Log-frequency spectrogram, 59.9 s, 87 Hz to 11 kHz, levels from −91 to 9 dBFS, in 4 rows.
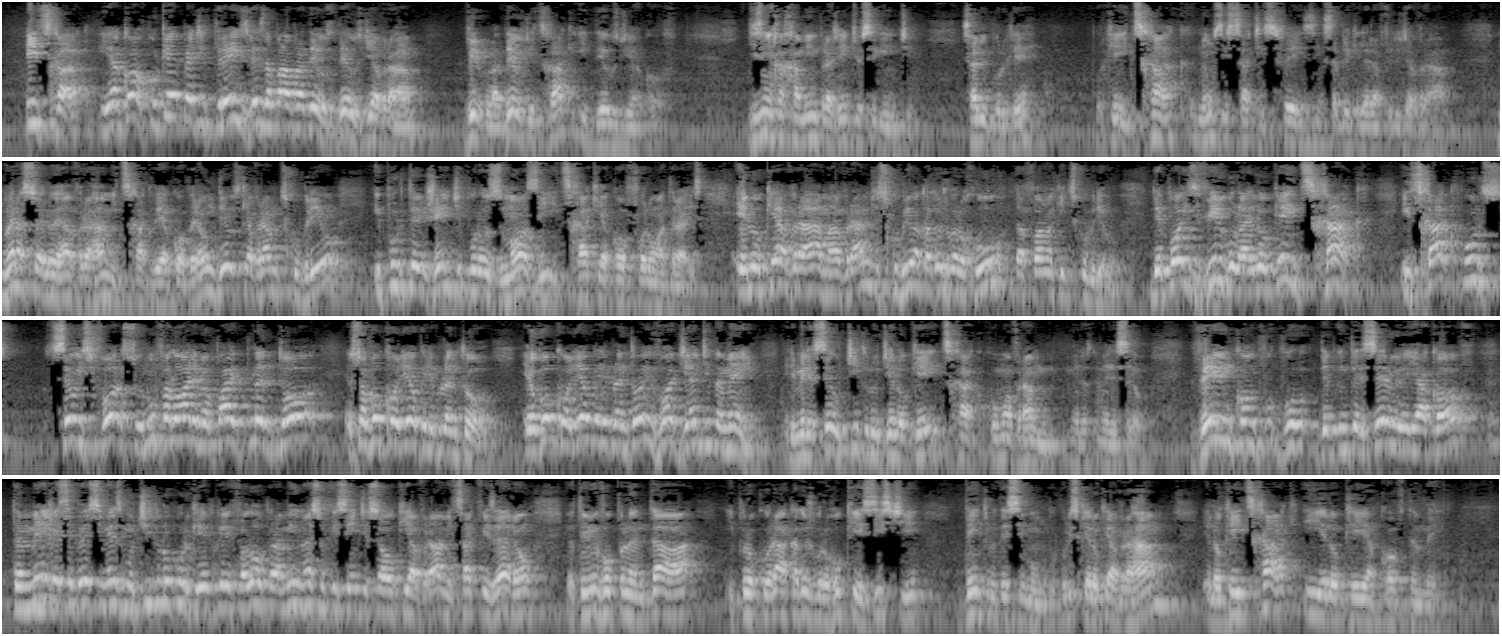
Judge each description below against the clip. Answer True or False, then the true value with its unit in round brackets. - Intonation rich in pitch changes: True (7.3 semitones)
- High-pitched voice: True (195 Hz)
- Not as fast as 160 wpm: False (175 wpm)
